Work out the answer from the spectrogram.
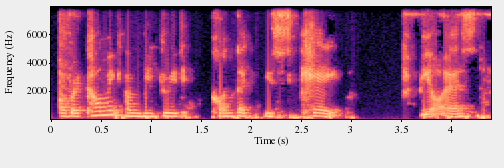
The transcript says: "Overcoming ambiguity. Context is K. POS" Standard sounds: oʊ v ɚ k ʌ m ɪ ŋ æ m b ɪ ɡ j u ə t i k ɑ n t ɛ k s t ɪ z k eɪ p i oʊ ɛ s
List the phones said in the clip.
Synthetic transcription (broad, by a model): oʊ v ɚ k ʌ m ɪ ŋ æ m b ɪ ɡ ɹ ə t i k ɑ n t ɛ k t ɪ s k eɪ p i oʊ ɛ s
